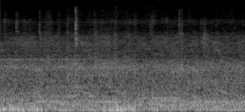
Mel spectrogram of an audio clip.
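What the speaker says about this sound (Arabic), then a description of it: "بصوا الحمام يا جماعه" Pigeons coo softly and continuously inside a loft, a low steady murmur of overlapping calls at moderate distance.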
